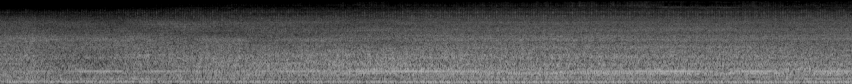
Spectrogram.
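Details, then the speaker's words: Chevy OBS crew cab LS V8 on first start after a new accessory drive, alternator and ProCharger parts were fitted, with power steering bled and radiator filled. Steady, smooth idle with no squeals, ticking or leaks. "Sounds good. No squeals. Don't see any leaks. All right, it runs smooth."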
